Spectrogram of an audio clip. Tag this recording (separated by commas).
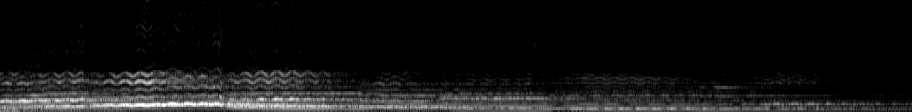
Opera, Music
